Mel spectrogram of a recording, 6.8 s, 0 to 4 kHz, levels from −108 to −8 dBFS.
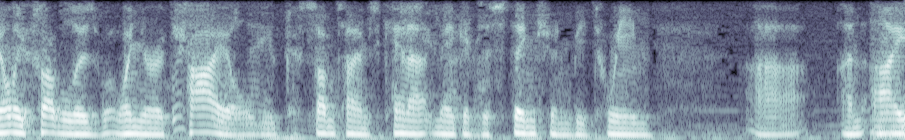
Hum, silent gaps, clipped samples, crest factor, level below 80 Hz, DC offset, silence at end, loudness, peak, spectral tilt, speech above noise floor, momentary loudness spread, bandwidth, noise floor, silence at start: none; none; under 0.1%; 16 dB; -32 dBFS; under 0.1%; 0 s; -17 LUFS; 0 dBFS; -11.5 dB/octave; 22 dB; 9 LU; 4 kHz; -38 dBFS; 0 s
